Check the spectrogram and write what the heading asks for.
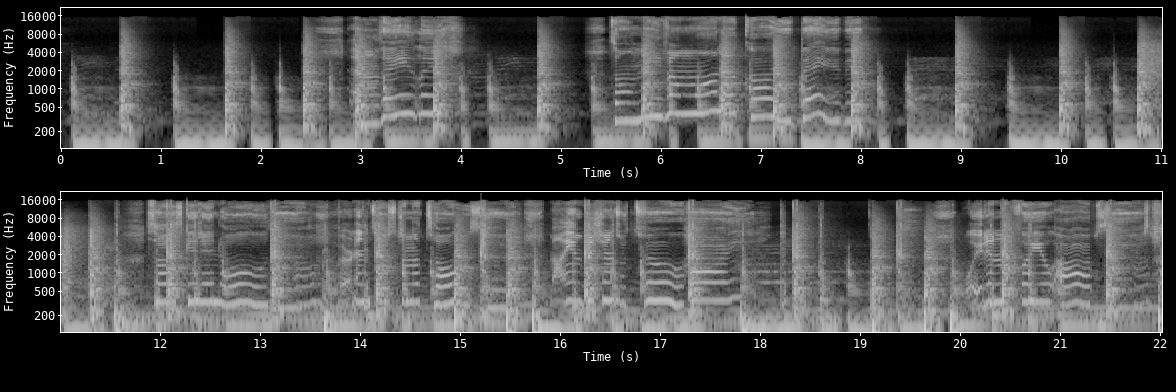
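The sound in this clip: A female pop singer's new single plays loudly, with sung vocals over a steady driving beat and sustained backing, the arrangement filling out further about halfway through.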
